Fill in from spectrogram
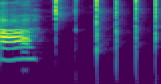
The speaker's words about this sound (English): I'm clapping for myself because that's what I do in my self-friendship practice.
